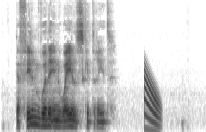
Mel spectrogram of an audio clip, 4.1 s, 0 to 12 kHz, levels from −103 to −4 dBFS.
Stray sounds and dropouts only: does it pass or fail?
fail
